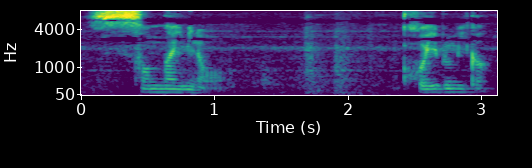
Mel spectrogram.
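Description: An actor playing an earnest, lovestruck young student in an early twentieth-century Japanese radio play, halting and moving between hushed and impassioned delivery. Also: male voice, mid-range voice, completely flat delivery, a little hiss or hum. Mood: hushed, tender. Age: young adult. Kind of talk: dramatic radio play acting.

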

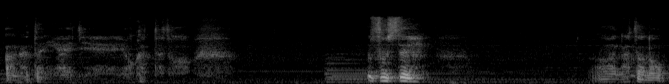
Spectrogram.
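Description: A man playing a gravely wounded, polite and loyal gangster's aide in a radio drama, gasping weakly in halting, broken phrases. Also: mid-range voice, lively intonation, roomy sound, music in the background. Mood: dying, earnest.

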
